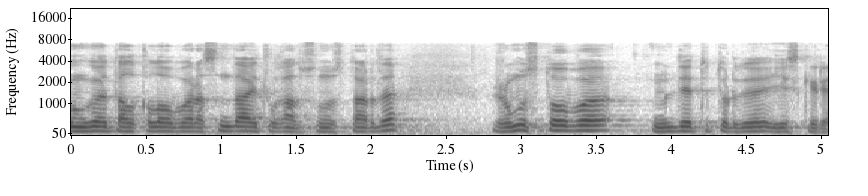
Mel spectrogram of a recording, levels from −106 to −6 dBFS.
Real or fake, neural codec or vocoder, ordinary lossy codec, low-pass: real; none; none; 7.2 kHz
